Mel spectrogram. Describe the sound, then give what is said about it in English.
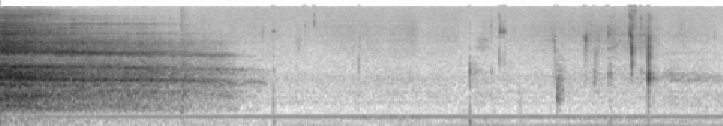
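A long, deep breath out during a guided breathing exercise, a loud breathy rush that fades over about two seconds into near silence, followed by a few faint clicks. “Then take a nice deep breath in. Hold it And with the intention of totally releasing those attachments, breathe out.”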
